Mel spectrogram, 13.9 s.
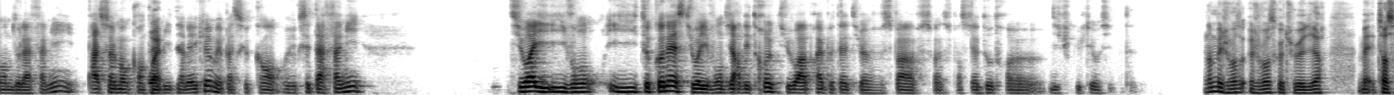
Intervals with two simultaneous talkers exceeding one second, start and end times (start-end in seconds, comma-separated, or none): none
